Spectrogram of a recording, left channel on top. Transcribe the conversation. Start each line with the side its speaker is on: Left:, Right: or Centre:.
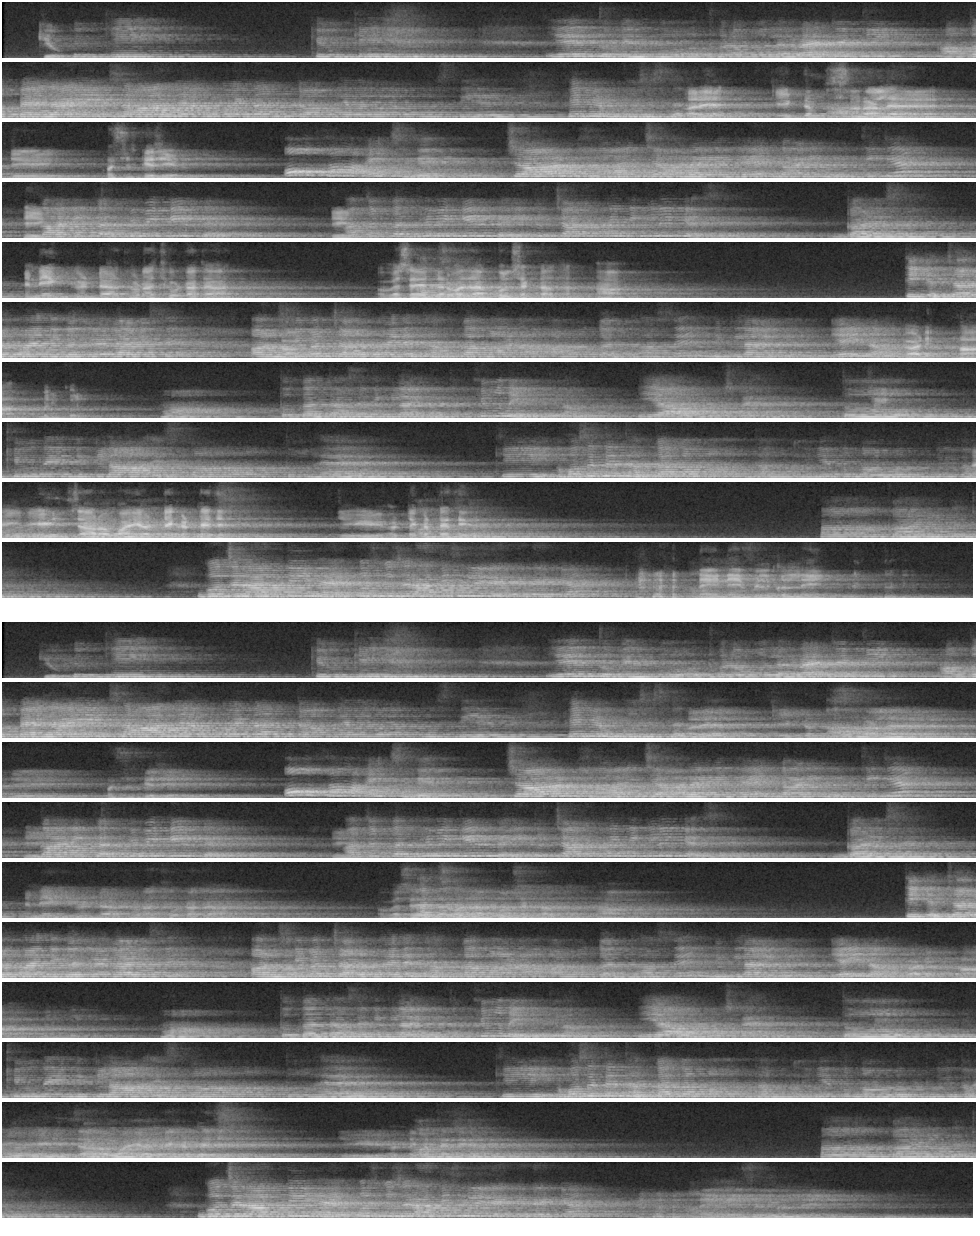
Left: क्यों
Centre: क्योंकि क्योंकि <laughs> ये तो मेरे को थोड़ा वो लग रहा है क्योंकि आप तो पहला ही सवाल में हमको एकदम टॉप लेवल वाला पूछ दिए फिर भी हम कोशिश करते
Left: अरे
Centre: हैं
Left: एकदम
Centre: आ,
Left: सरल है जी कोशिश कीजिए
Centre: ओ हाँ एक सेकेंड चार भाई जा रहे हैं गाड़ी में ठीक है
Left: ठीक
Centre: गाड़ी
Left: है
Centre: गड्ढे में गिर गई
Left: जी
Centre: और जब गड्ढे में गिर गई तो चारों भाई निकले कैसे गाड़ी से
Left: नहीं नहीं, गड्ढा थोड़ा छोटा था वैसे
Centre: अच्छा
Left: दरवाजा खुल सकता था हाँ
Centre: ठीक है चारों भाई निकल गए गाड़ी से और उसके
Left: हाँ
Centre: बाद चारों भाई ने धक्का मारा और वो गड्ढा से निकला ही नहीं यही ना
Left: गाड़ी हाँ बिल्कुल
Centre: हाँ तो गड्ढा से निकला ही नहीं तो क्यों नहीं निकला ये आप पूछ रहे हैं तो
Left: जी
Centre: क्यों नहीं निकला इसका तो है कि हो सकता है धक्का कम धक्का ये तो नॉर्मल थोड़ी ना होगा
Left: नहीं नहीं
Centre: ये तो पहेली
Left: चारों भाई हट्टे
Centre: है तो
Left: कट्टे
Centre: कुछ
Left: थे जी हट्टे
Centre: अच्छा
Left: कट्टे थे <laughs>
Centre: हाँ गाड़ी गड्ढा में गिरा गुजराती है कुछ गुजराती से ले लेते थे क्या
Left: नहीं
Centre: आ, एक
Left: नहीं
Centre: सेकेंड
Left: बिल्कुल नहीं <laughs>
